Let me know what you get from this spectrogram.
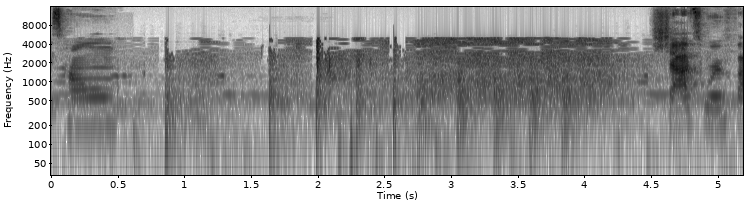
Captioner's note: gunshots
